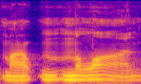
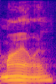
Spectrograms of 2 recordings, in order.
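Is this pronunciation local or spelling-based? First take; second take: spelling-based; local. First: The name is pronounced the way it is spelled. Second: The name is pronounced the way residents say it. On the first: An outsider reads the name off the page. The speaker calls it wrong. "I pronounced it Milan because that's how it's spelled" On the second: This is how people there say it. The speaker calls it right. "but they call it Milan"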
